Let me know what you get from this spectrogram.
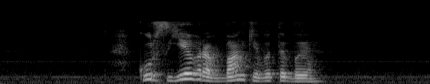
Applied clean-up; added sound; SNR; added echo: none; none; none; none.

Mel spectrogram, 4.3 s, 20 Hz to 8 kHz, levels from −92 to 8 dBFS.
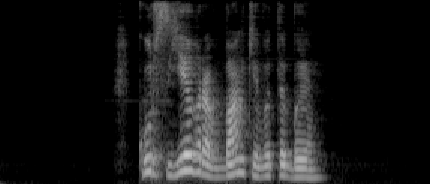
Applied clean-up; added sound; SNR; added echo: neural mask model DeepFilterNet 3.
